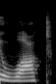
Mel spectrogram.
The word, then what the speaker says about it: walk: 근데 walk. 걸은 건 혀의 힘을 완전히 빼고 walk. 턱이 길어지는 게 포인트입니다. He walked to a quiet lake.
